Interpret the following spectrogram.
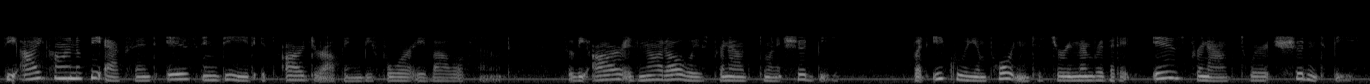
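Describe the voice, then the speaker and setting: A woman reads a scripted lesson on accents in a clear, deliberate manner, stretching out example words. Her voice sits in a middle range. The sound is narrow and phone-like, with a faint hiss underneath. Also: lowish voice, lively intonation. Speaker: narrator explaining a dialect. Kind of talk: scripted educational narration. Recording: lo-fi phone-like audio, faint noise.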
